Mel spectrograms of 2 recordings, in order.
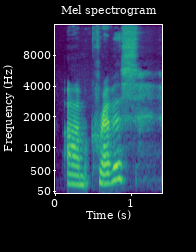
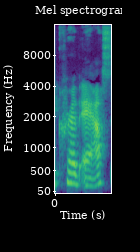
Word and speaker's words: crevice: Crevice, maybe it's, I know, in other countries people pronounce crevice differently, but this is not a narrator from another country. So he would say crevasse every time, so I'm like, it's not how you say it.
